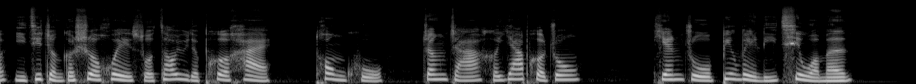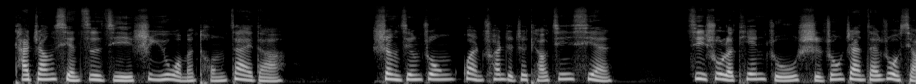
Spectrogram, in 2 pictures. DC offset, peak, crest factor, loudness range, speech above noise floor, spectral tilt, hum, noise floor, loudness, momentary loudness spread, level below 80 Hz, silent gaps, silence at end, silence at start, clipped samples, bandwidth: under 0.1%; -4 dBFS; 18 dB; 3 LU; 54 dB; -6 dB/octave; none; -75 dBFS; -22 LUFS; 6 LU; -52 dBFS; none; 0 s; 0 s; under 0.1%; 15 kHz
